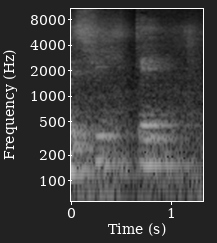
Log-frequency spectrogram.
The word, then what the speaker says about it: Fichte: el noble idioma alemán la CH se pronuncia con una J española cuando está sola, así como está ahí en Fichte.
